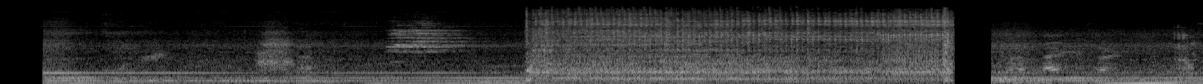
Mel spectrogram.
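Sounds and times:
motor hum: 3.2 - 9.6.

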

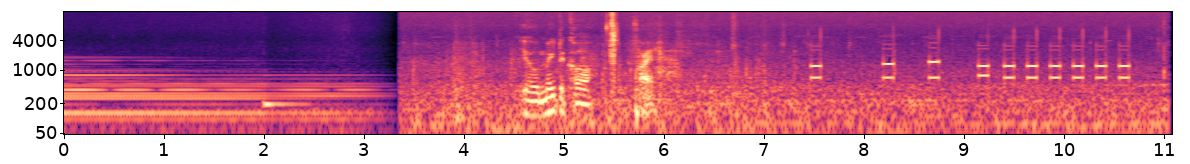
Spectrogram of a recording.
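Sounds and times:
touch-tone dialing beeps: 8.2 - 10.7.

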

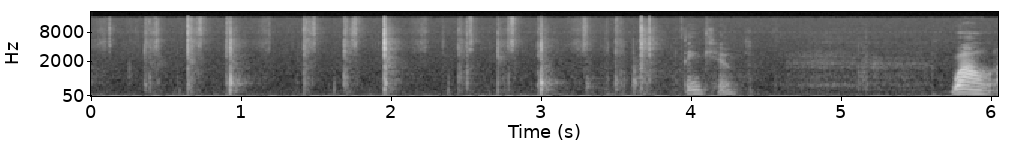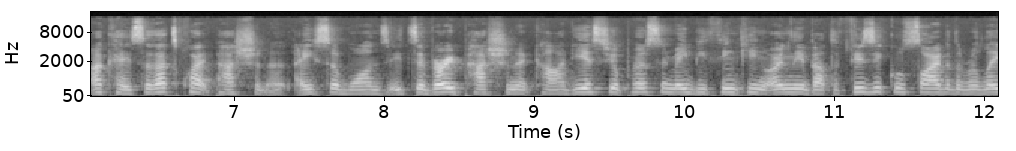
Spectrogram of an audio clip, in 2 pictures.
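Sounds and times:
cards being shuffled: 0.0 - 3.9.

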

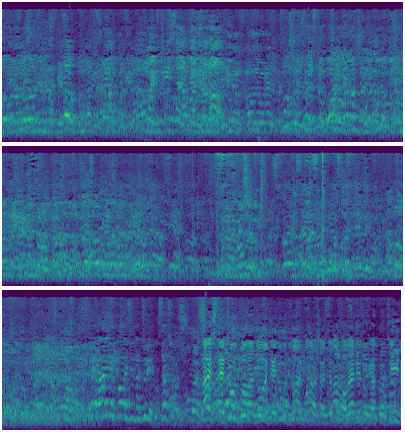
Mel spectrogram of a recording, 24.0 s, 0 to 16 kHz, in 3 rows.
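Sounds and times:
crowd of men chattering: 0.0 - 24.0.

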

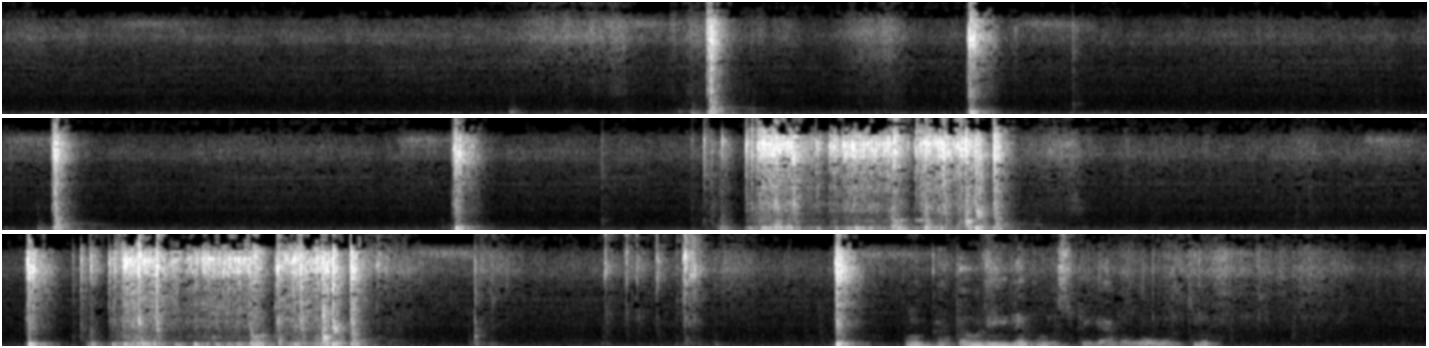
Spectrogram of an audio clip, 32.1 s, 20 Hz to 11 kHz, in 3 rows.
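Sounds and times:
sewing machine stitching: 16.0 - 18.4, 21.6 - 24.3.

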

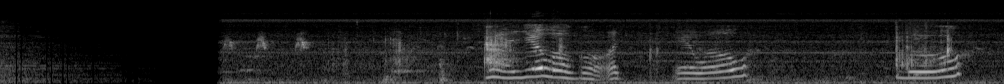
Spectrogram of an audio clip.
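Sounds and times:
outdoor background: 2.2 - 10.0.

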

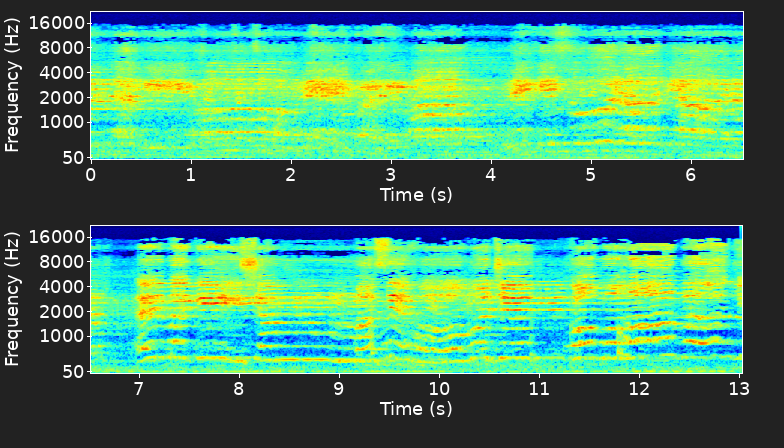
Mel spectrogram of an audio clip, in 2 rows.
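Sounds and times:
girls singing in unison: 0.0 - 13.0.

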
